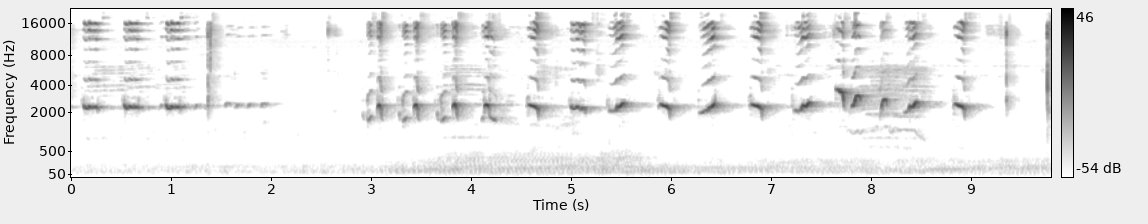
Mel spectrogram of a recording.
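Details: Greater green leafbird singing in Patek, Aceh Jaya, while perched on a hand: a short run of bright whistled notes, a pause, then a long, lively series of sharp chirps and whistles repeated about twice a second.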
